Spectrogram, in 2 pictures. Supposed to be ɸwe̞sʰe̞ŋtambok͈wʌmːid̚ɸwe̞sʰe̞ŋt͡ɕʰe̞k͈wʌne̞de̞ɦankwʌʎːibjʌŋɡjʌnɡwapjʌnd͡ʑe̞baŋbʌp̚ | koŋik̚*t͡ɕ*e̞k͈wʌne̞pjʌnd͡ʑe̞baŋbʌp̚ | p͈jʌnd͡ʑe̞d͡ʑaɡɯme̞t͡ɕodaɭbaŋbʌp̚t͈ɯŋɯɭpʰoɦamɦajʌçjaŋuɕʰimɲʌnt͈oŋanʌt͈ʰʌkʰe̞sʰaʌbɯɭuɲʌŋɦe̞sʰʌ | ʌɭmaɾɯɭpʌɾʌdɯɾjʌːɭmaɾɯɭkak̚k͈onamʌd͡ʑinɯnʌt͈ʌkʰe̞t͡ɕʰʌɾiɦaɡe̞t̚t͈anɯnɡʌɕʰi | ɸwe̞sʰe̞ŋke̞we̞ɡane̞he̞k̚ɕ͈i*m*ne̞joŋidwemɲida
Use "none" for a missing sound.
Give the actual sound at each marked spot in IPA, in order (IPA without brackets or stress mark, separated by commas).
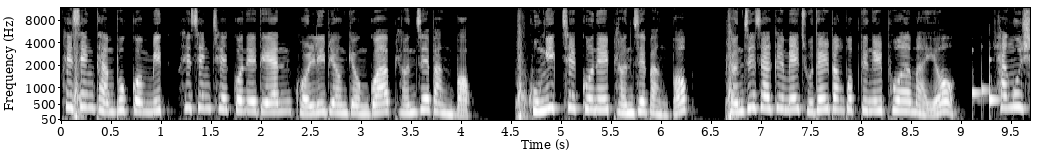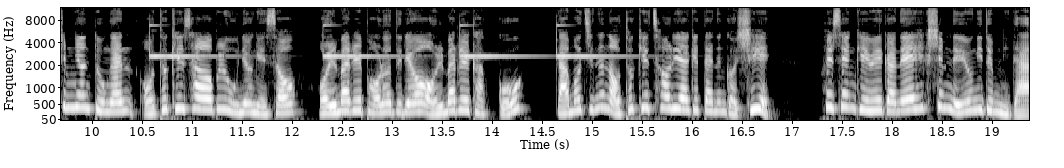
t͡ɕʰ, m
